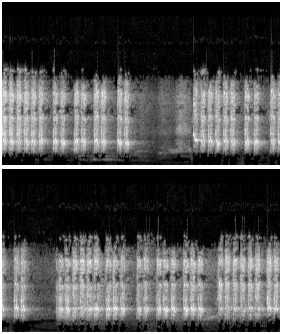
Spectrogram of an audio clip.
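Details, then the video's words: Energetic tengkek udang kingfisher in masteran for cage songbirds: repeated phrases of fast, harsh, buzzy notes, one phrase starting with a sliding squeal, separated by quiet pauses. "masteran burung Tengkek udang gacor"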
